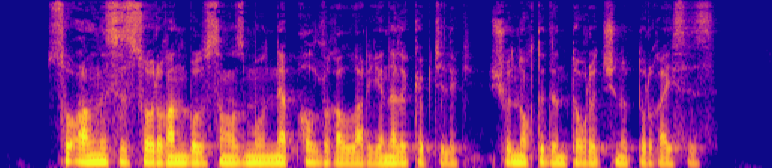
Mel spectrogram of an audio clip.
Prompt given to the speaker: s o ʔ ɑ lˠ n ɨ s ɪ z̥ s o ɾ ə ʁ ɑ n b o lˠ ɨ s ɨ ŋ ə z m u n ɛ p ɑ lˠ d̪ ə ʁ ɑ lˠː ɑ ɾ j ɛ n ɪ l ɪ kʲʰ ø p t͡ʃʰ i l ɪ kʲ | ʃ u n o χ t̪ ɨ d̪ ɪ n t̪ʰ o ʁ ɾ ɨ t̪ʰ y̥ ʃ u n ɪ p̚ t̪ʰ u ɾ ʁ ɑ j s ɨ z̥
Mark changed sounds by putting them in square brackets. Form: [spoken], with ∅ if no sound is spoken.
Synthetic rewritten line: s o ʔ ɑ lˠ n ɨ s ɪ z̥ s o ɾ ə ʁ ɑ n b o lˠ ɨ s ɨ ŋ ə z m u n ɛ p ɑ lˠ d̪ ə ʁ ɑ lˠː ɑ ɾ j ɛ n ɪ l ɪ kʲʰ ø p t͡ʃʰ i l ɪ kʲ | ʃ u n o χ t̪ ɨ d̪ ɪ n t̪ʰ o ʁ ɾ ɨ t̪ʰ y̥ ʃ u n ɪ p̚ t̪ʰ u ɾ ʁ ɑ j s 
